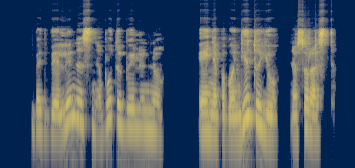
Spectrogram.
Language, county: Lithuanian, Kaunas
